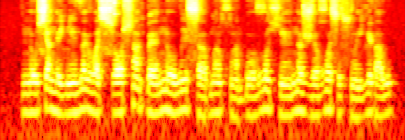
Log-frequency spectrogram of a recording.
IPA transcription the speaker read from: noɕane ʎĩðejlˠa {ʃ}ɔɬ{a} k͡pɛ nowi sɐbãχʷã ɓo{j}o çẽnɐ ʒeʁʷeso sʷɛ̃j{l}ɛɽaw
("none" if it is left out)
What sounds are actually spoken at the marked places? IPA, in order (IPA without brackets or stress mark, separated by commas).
ɕ, ã, ɣ, ʎ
